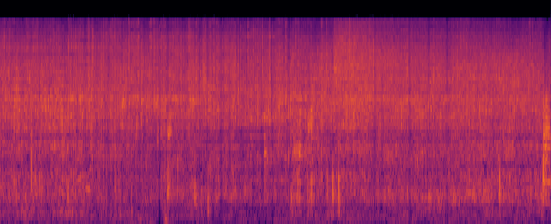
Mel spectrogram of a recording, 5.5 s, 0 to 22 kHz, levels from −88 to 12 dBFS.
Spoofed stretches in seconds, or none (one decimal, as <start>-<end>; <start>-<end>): 1.0-2.9; 3.7-4.6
